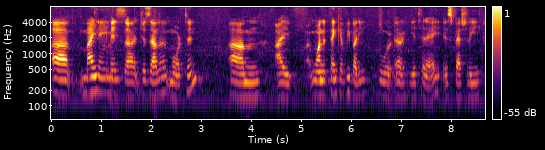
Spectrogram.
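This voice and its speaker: Speaking at a fairly slow pace with fairly even intonation, a woman with a very deep, low pitch is heard against audible room echo. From West Africa. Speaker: local election candidate. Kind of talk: candidate statement at public forum. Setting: town hall meeting with audience. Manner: hesitant, many fillers.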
